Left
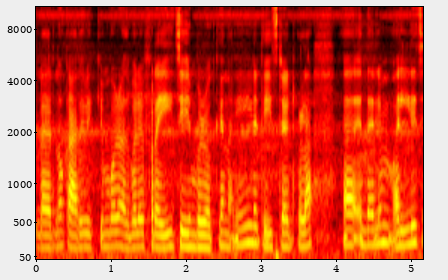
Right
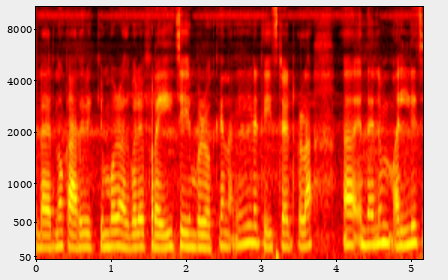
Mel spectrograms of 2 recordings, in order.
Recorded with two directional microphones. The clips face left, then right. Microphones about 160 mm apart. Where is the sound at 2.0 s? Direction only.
25° left (ahead or behind).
